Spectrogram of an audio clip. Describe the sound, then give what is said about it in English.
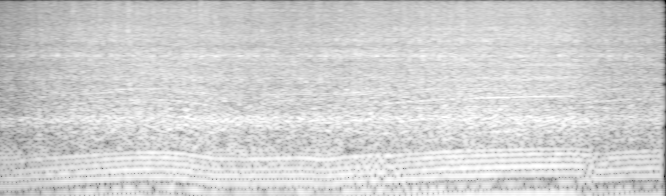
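A very small Chinese electric scooter hums steadily while being ridden, its motor drone holding an even pitch with a faint rise in loudness midway and slight wobble near the end. “I present to you the very small Chinese electric scooter.”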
